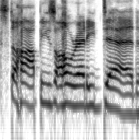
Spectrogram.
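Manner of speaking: acted, high, very slow, drawn-out childlike crying. Retelling a cartoon scene where kids beg: imitating crying kids. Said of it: "And the kids are crying".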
